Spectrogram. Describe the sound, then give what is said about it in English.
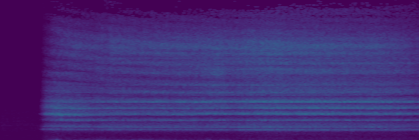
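After a brief silence, a person demonstrates a long, steady exhale that begins abruptly and continues as an even, breathy rush of air for several seconds, fairly loud, with no talking. “What about breathing out?”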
